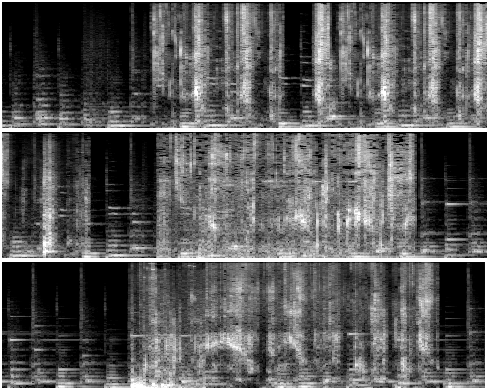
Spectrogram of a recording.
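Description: Cartoon eating sound effects over light background music: rapid crisp crunching bites of french fries, then a longer, noisier chewing stretch in the middle, and a deep thud near the end followed by more chewing.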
